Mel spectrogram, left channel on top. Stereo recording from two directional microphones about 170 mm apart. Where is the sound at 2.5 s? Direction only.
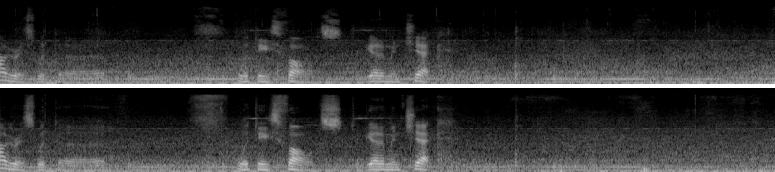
40° right (ahead or behind).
